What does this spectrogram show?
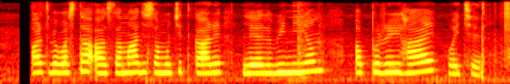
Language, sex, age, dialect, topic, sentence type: Maithili, female, 18-24, Eastern / Thethi, banking, statement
